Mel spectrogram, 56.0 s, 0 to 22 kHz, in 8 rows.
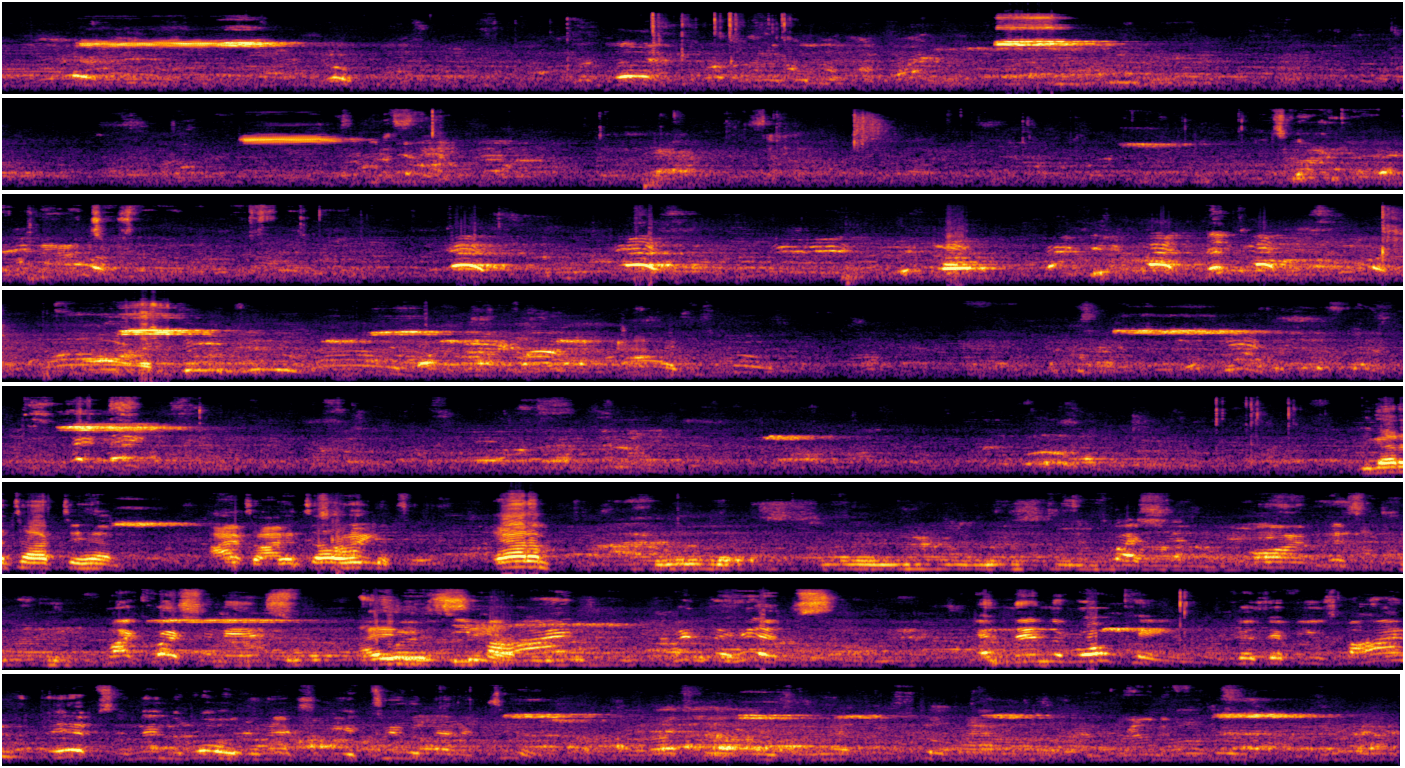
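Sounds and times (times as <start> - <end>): crowd shouting and chatter: 0.0 - 56.0
referee's whistle blasts: 0.4 - 1.7, 4.7 - 5.8, 8.2 - 9.0, 12.6 - 13.1, 21.6 - 24.0, 26.4 - 27.5, 28.2 - 29.1, 35.6 - 36.1, 42.6 - 45.6, 51.4 - 55.8.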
